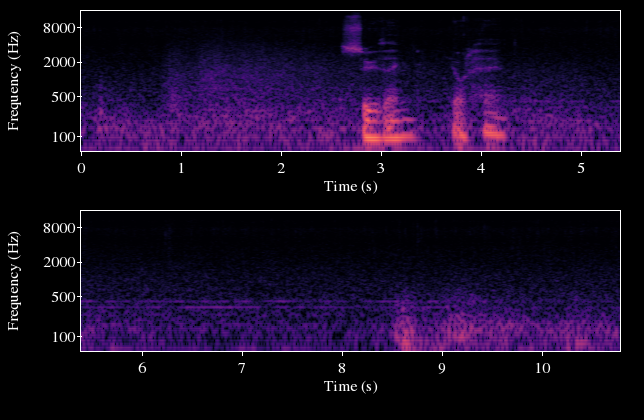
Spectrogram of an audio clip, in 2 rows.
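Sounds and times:
low distant thunder rumbling: 0.0 - 6.0, 8.5 - 10.7
rain hissing on a warm summer night: 0.0 - 10.7
soft voice speaking: 2.6 - 4.3
speech: 2.6 - 4.4.

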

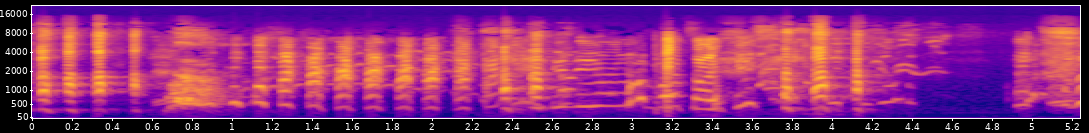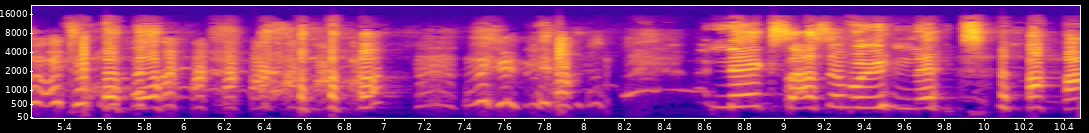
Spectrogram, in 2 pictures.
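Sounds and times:
laughter: 0.0 - 8.6, 9.8 - 10.4
high-pitched dog barks sound effect: 0.6 - 1.1
speech: 9.1 - 10.2.

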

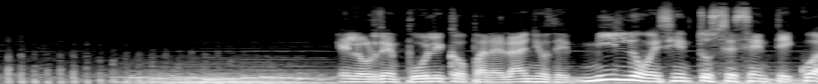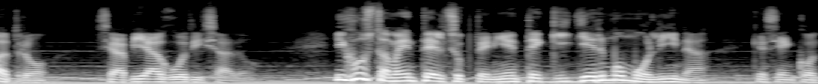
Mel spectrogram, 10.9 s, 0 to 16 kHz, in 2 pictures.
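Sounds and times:
Hiller helicopter rotor thumping in flight: 0.0 - 1.5
speech: 2.3 - 10.8.

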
